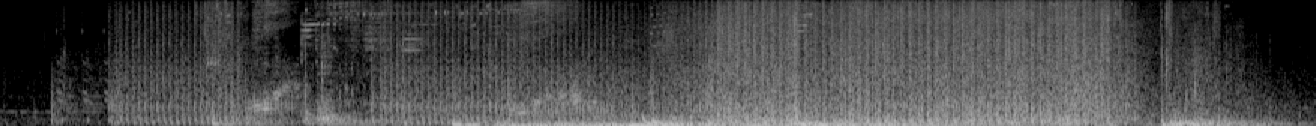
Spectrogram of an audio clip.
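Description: Sustained rapid automatic weapon fire from a video game, loud and dense, with a continuous rattling barrage that runs for over ten seconds after a brief opening burst, no voice heard.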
